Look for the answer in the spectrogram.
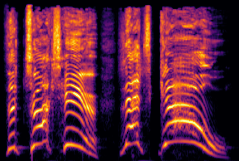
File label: arrive truck initial, survivor voice manager; Left 4 Dead 2; left4dead2 dlc3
